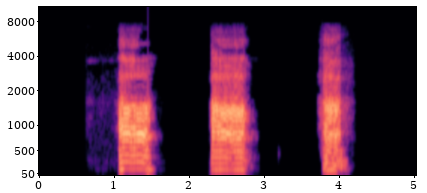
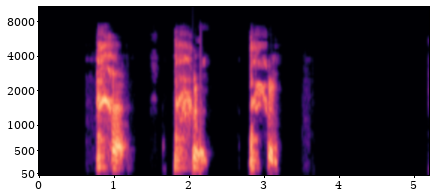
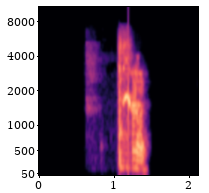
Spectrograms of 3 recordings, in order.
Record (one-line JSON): {"exhalation_length": "5.0 s", "exhalation_amplitude": 31248, "exhalation_signal_mean_std_ratio": 0.36, "three_cough_length": "5.2 s", "three_cough_amplitude": 28750, "three_cough_signal_mean_std_ratio": 0.36, "cough_length": "2.1 s", "cough_amplitude": 29130, "cough_signal_mean_std_ratio": 0.32, "survey_phase": "beta (2021-08-13 to 2022-03-07)", "age": "65+", "gender": "Male", "wearing_mask": "No", "symptom_cough_any": true, "symptom_runny_or_blocked_nose": true, "symptom_diarrhoea": true, "symptom_fatigue": true, "symptom_fever_high_temperature": true, "symptom_headache": true, "smoker_status": "Never smoked", "respiratory_condition_asthma": false, "respiratory_condition_other": false, "recruitment_source": "Test and Trace", "submission_delay": "2 days", "covid_test_result": "Positive", "covid_test_method": "RT-qPCR", "covid_ct_value": 20.8, "covid_ct_gene": "ORF1ab gene", "covid_ct_mean": 21.6, "covid_viral_load": "83000 copies/ml", "covid_viral_load_category": "Low viral load (10K-1M copies/ml)"}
